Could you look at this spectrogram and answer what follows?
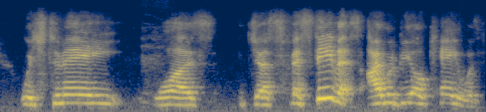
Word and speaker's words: Festivus: up i'm i'm going to state that publicly festivals yes do you do you want to do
